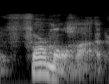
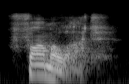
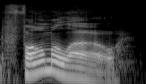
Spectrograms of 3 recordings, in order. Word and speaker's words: Fomalhaut: But the pronunciation that I use is Fomalhaut. – Like Camelot sort of rhymes? – Kind of like Camelot. – Yeah. – But Fom. Like F-O-M with the accent there, Fomalhaut.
